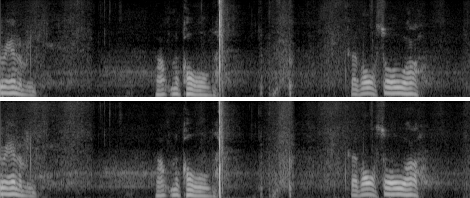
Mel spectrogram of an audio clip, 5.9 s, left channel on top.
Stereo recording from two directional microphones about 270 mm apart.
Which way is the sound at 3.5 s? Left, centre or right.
Right.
